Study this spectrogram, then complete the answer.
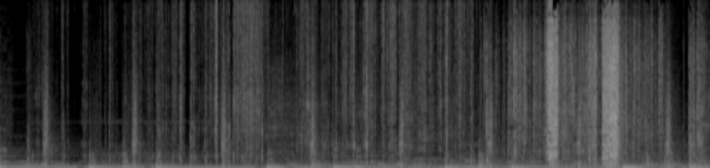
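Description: Scissors cut into a Beyblade Burst Rage Longinus booster package, with crinkling plastic and repeated snips and rustles over about ten seconds, plus a couple of sharp louder crackles near the end.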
